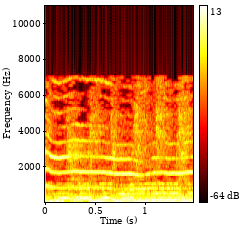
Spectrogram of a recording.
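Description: A loud, drawn-out cat meow holds steady for more than a second, prominent, with a low rhythmic backing sound running underneath.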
